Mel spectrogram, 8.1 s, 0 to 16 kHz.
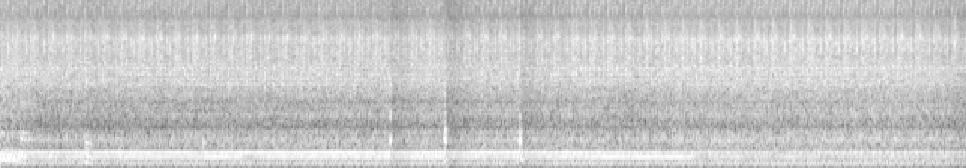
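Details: Audi S4 4.2 V8 (B6/B7, 2003-2008) idling after oil service, warming up to just over 60 degrees: steady, even idle with a light busy whirr on top, no cam chain rattle or knock; normal idle.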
